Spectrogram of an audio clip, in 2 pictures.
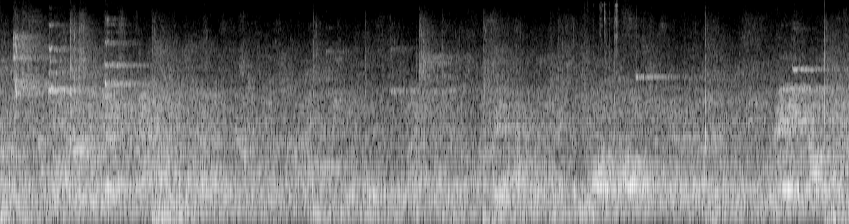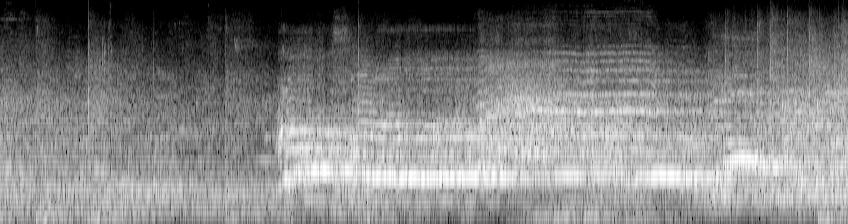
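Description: A crowd murmurs and chatters in a large echoing gym.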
